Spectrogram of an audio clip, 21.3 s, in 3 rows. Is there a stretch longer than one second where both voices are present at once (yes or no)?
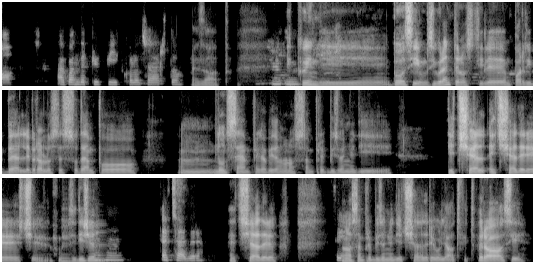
no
